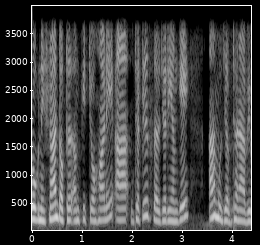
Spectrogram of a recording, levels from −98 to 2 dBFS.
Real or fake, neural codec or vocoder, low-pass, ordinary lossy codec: fake; codec, 16 kHz, 2 kbps, X-Codec, WavLM features, trained on Multilingual LibriSpeech; 3.6 kHz; none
